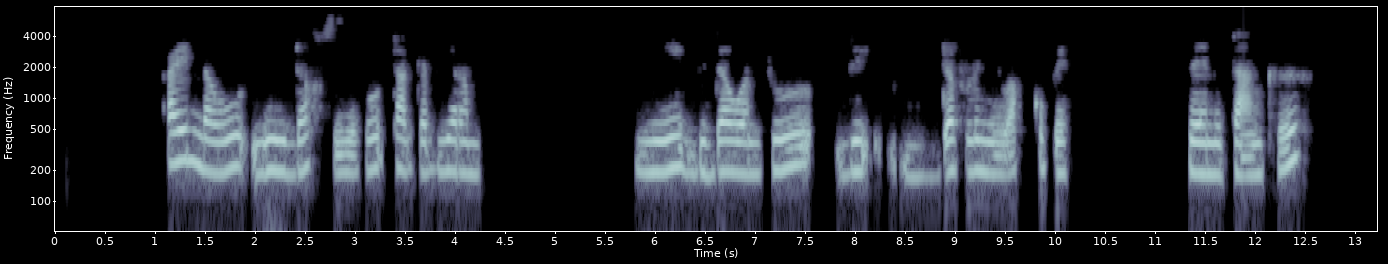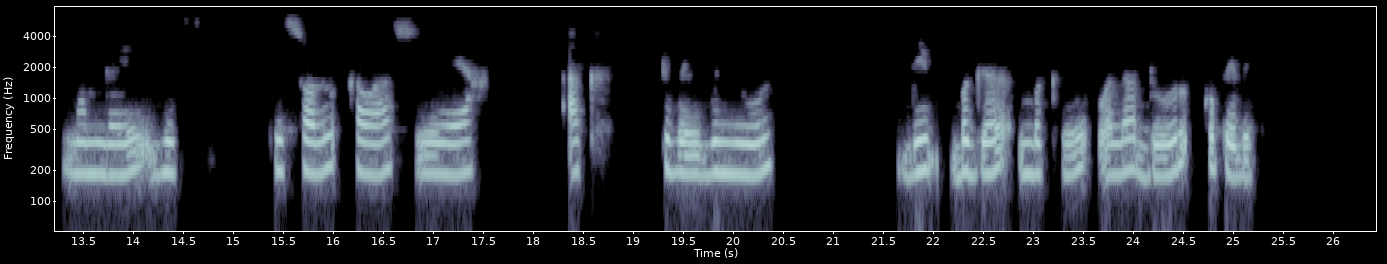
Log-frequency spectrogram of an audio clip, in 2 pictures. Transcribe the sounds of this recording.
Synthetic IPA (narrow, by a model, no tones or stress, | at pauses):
ʔɐjndɐwlujdɐfsṵjṵkutaɡɐt̚jɐɾɐm | ɲibidɐwɐntu | bi | dɐfluɲṵwɐ̰kkːupɛ | fɛːnɛta̰ŋkʰə | mɔmɡɐjd͡ʒit | kisɔlkɐwasjɛx | ʔɐk | tubɛ̰jbuɲuːl | dibəɡːəmbəkʰːəwɐ̰lɐduːɾkupɛbi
